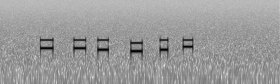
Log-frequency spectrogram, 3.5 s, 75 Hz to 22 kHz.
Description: DTMF, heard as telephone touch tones, dialled by hand, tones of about 120 ms. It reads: 99616#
